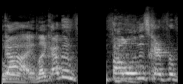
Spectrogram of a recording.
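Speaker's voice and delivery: gushing that's my guy; proud fan. Retold or imitated. To laughing friends, proudly claiming his favorite actor.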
